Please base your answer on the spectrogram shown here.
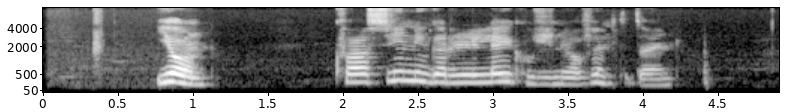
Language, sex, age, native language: Icelandic, male, 11, Icelandic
